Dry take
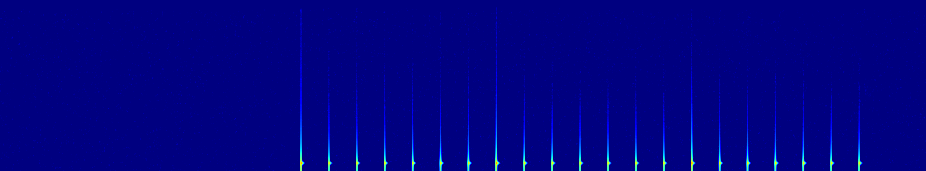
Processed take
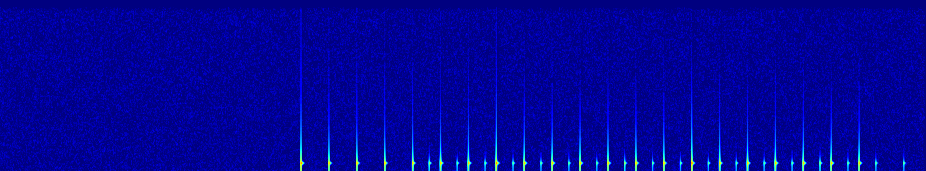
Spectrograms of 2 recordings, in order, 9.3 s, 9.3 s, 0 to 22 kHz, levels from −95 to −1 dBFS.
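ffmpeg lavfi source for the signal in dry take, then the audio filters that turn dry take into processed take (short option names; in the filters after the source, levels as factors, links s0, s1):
-f lavfi -i "aevalsrc='pow(10,(-16.5-8*gte(mod(t,7*60/215),60/215))/20)*sin(2*PI*1080*mod(t,60/215))*exp(-6.91*mod(t,60/215)/0.03)':d=5.86:s=44100"
-filter_complex "[0:a]asplit=2[s0][s1];[s1]alimiter=level_in=1.58:limit=0.0631:level=0:latency=1:release=56,volume=0.631,volume=0.794[s2];[s0][s2]amix=inputs=2:normalize=0,asplit=2[s3][s4];[s4]adelay=1283,volume=0.112,highshelf=f=4000:g=-28.9[s5];[s3][s5]amix=inputs=2:normalize=0"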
